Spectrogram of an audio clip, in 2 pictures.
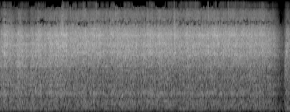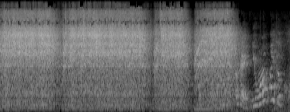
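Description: Pistachios being ground for an avocado toast topping in a loud, steady mechanical whir that holds for about ten seconds with a few brief dips before cutting off.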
